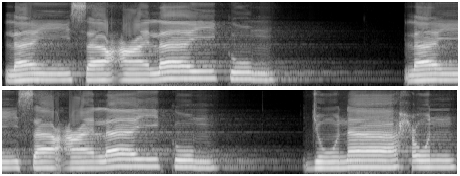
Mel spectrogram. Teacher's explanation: Laisa huruf la kita ayun sekali karena terdapat ya sukun di depannya.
